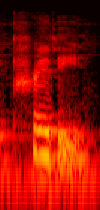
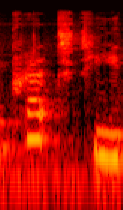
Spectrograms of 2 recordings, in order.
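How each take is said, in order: First: The sounds are relaxed, as in everyday speech. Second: Each sound is said carefully and distinctly. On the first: This is the form used in everyday talk. "When we're talking, we say pretty" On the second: This is the form used to spell the word. "we say pretty to spell it"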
